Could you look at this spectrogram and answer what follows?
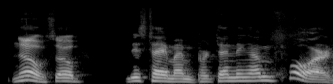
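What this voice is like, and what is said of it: Put-on Romanian accent. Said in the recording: “That's my Romanian accent, by the way.”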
